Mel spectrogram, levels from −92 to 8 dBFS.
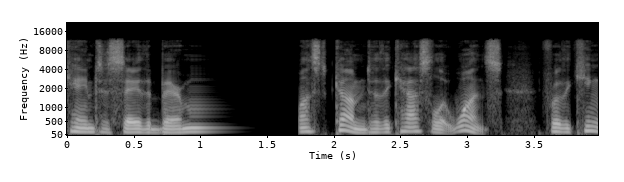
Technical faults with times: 0.93-1.76 call audio freeze

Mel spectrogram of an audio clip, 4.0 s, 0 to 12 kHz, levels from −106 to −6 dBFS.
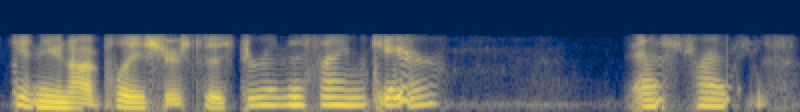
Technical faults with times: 0.00-4.00 Codec 2 vocoder
1.93-2.13 bit errors on digital voice radio
3.63-3.85 bit errors on digital voice radio

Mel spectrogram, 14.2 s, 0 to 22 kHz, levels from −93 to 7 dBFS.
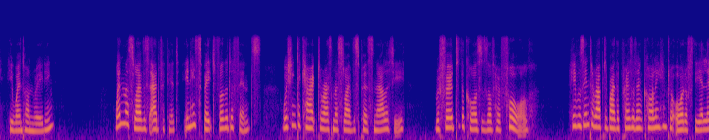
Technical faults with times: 0.00-14.19 Opus voice compression

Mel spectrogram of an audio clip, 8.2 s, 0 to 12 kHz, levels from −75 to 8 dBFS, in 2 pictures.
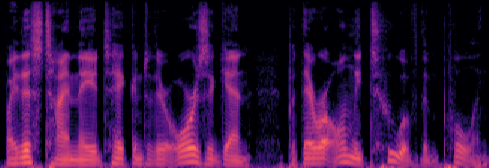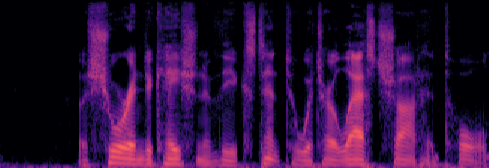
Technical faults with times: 3.75-3.79 loose connector crackle

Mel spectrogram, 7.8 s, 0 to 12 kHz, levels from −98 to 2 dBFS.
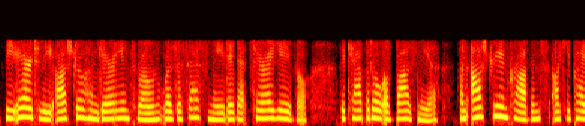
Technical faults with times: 0.00-7.81 Speex codec
1.51-1.57 VoIP packet loss concealed by the speech codec
4.31-4.49 VoIP packet loss concealed by the speech codec
5.95-6.12 VoIP packet loss concealed by the speech codec

